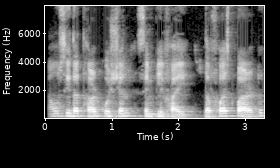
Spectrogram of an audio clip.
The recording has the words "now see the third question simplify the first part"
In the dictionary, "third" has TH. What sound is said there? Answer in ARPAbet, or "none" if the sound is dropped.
T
